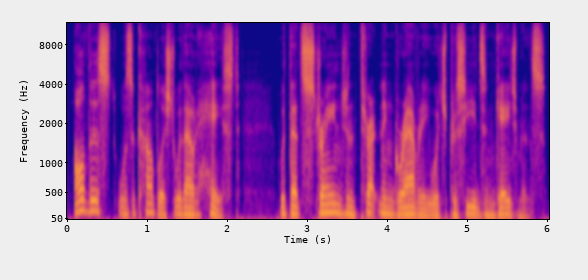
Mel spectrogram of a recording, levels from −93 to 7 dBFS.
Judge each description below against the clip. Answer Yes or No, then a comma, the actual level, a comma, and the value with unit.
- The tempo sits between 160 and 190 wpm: No, average, 150 wpm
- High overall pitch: No, low, 120 Hz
